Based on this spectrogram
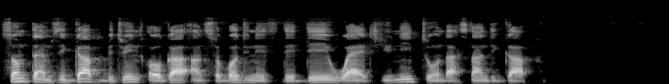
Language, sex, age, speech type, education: Nigerian Pidgin, male, 15-29, spontaneous, tertiary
